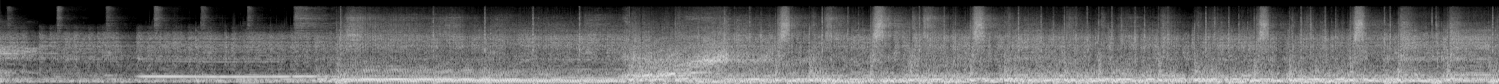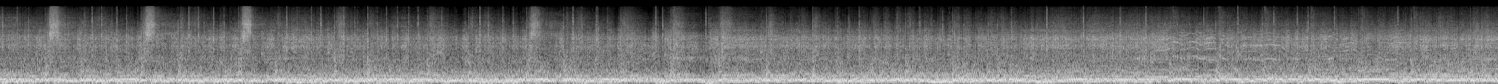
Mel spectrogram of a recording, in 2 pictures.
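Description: Live rock band playing an instrumental passage on electric guitars, bass and drum kit. It opens quieter with a held note, the full band comes in loud about three seconds in, a rising glide follows around six seconds, and then it runs on with steady drum hits.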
